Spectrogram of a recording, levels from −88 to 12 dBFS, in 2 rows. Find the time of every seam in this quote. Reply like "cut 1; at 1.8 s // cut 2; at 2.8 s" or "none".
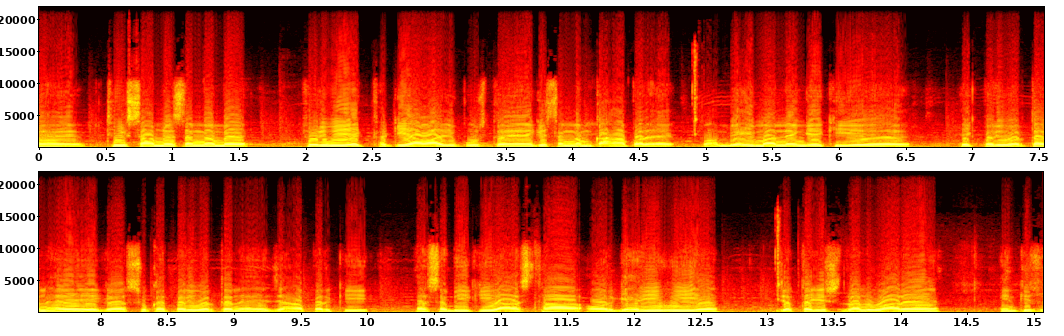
cut 1; at 4.9 s // cut 2; at 13.1 s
